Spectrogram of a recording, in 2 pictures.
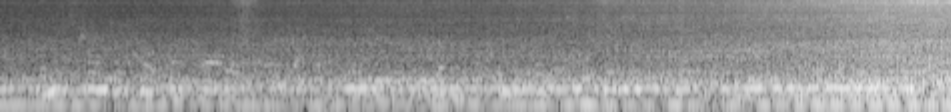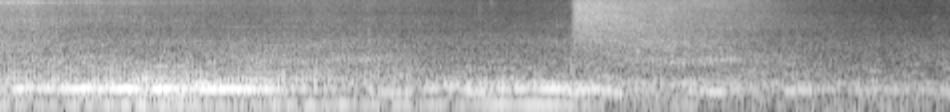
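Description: A diesel rail car departs heading for Glasgow, its engine droning loudly, the deep throbbing swelling as it pulls away, followed by a brief sharp hiss near the end.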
